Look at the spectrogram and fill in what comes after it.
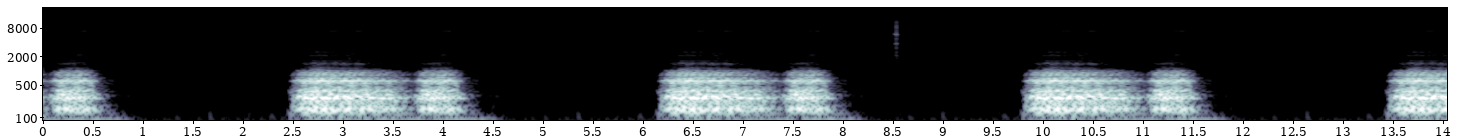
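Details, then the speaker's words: Normal vesicular breath sounds in a nursing teaching example, heard over the lung periphery: soft, low rustling breaths at about 16 a minute, with inspiration longer and louder than the quieter expiration. "phase is going to be quieter compared to the inspiratory phase okay"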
